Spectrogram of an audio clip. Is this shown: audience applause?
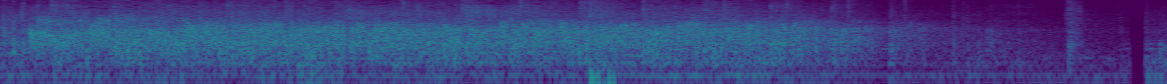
yes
